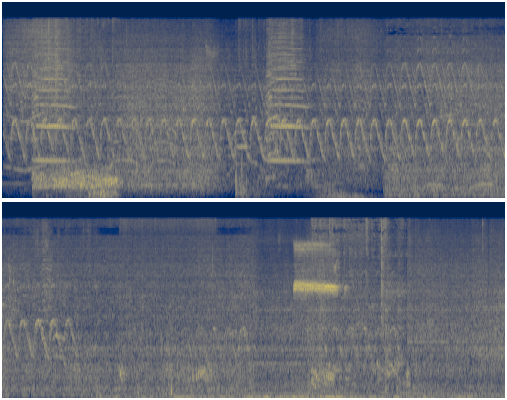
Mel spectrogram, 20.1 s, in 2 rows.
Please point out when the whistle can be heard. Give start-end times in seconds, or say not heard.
15.8-16.9.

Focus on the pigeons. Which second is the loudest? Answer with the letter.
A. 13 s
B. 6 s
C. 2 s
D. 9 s
C.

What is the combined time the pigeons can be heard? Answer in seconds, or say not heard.
10 s.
